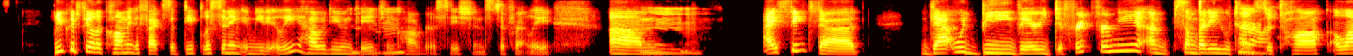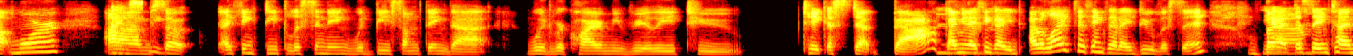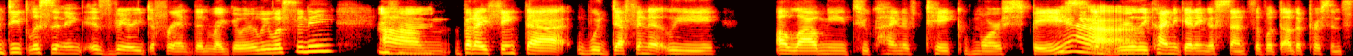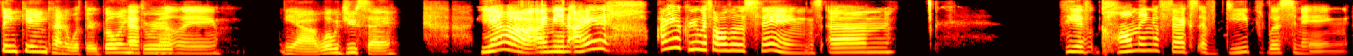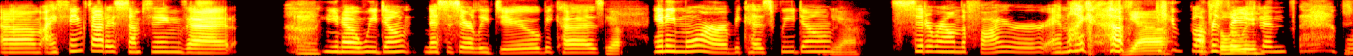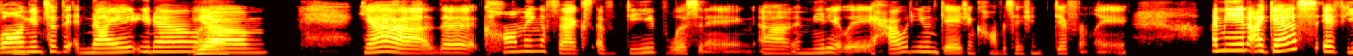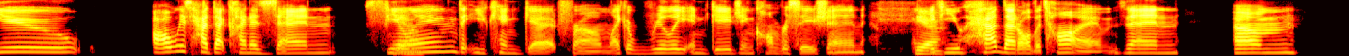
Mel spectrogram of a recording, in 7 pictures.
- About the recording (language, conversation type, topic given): English, unstructured, How might practicing deep listening change the way we connect with others?
- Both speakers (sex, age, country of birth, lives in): female, 35-39, United States, United States; female, 40-44, United States, United States
- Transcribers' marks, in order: tapping; laughing while speaking: "like have deep conversations"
